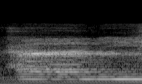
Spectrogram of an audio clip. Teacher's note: الحا اعطوها حركتين فقط ما نزيد ما نقولش حا ولا و ثلاثه هما هي تمد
